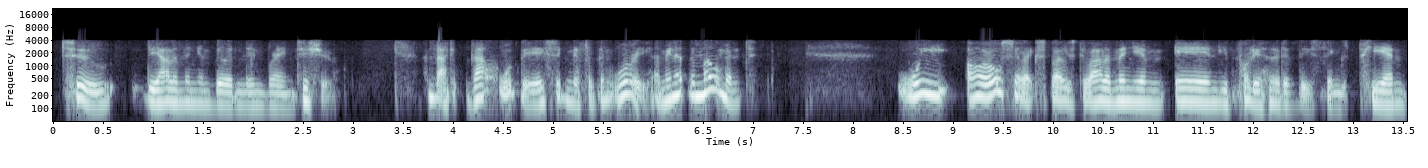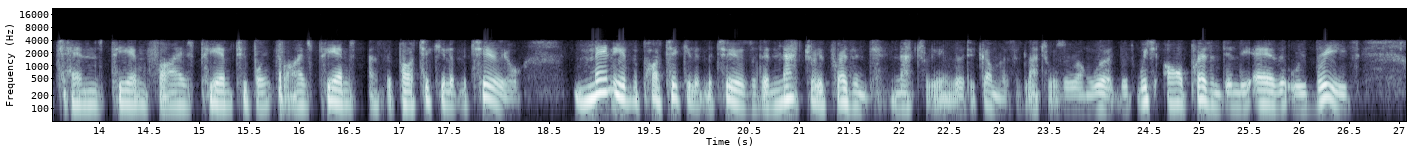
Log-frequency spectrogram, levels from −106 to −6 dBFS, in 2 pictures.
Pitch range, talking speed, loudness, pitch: 125-170 Hz, 150 wpm, -22 LUFS, 140 Hz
